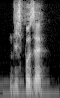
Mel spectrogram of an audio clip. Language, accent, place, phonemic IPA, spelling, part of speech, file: French, France, Lyon, /dis.po.zɛ/, disposaient, verb, LL-Q150 (fra)-disposaient.wav
- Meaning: third-person plural imperfect indicative of disposer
